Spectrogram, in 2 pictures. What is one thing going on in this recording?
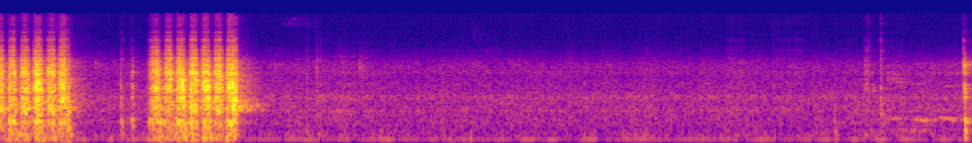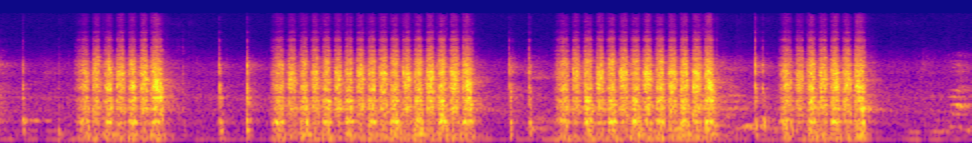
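A metal file rasps in quick, rhythmic strokes against a guitar fret.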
